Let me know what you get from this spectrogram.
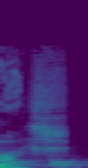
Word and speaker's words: Reich: Steve Reich, and I now realise that is how you pronounce his name, is one of the pioneers of minimalism, and it's hard to understate his influence.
